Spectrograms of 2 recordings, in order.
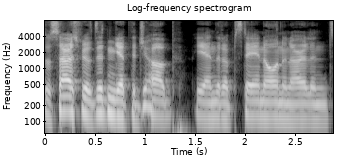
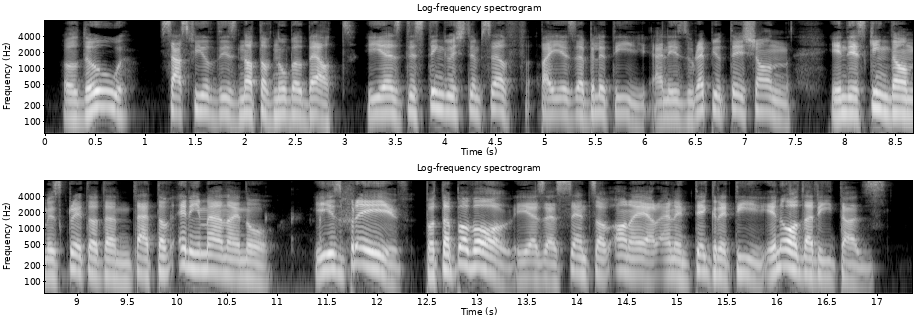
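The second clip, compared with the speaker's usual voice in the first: put-on flawless Montreal French-Canadian accent in English; 2 semitones higher than usual. Quoting what a man said about Sarsfield, in a Georges St-Pierre French-Canadian accent. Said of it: "It's a flawless French-Canadian accent".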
